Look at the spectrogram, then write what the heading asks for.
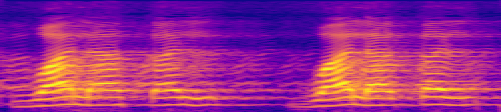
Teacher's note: کاف کی زبر کو ہم لام سے ملائیں گے کیونکہ لام ساکن ہے اور ساکن حرف اپنے سے پہلے متحرک حرف سے ملا کے ہی پڑھا جاتا ہے.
